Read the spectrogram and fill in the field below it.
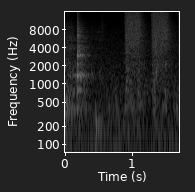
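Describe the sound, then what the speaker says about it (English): Hairspray misted onto hair being styled into twists, heard as a short close puff followed by two longer, soft, breathy sprays, quiet and with no talk. "I'm gonna actually take my hairspray and just spray a little bit"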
